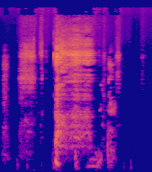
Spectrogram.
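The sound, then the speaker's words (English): A dog snuffles and sniffs in short, breathy bursts, with a louder rasping stretch in the middle before a few quick final sniffs trail off into quiet. “Oh, here's your dog. Snuffling.”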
